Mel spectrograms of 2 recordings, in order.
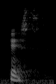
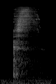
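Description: First: The x is sounded as a plain s. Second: The x is sounded emphatically as k plus s. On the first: "pronunciar la X como una S" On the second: "si pronunciamos de manera más enfática... Es el sonido de la K y de la S juntas"

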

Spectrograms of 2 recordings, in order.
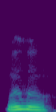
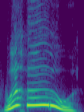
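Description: First: It is said flatly, without excitement. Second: It is said with lively excitement.

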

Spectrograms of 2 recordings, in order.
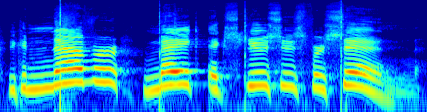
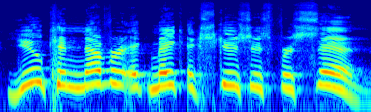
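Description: First: It is said at a louder volume. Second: It is said at a normal volume.

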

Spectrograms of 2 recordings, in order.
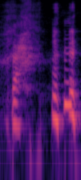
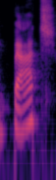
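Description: First: The name does not sound like 'batch'. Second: The name sounds like the word 'batch'. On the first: The speaker calls it right. "And I say it correctly" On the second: The speaker calls it wrong. "I don't say batch"

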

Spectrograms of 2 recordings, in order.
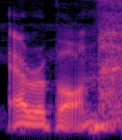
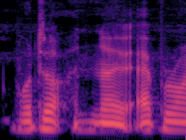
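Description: First: The name is said as Erebon. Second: The name is said as Eberron. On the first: The speaker calls it wrong. "I used to say Erebon" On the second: The speaker calls it right. "Eberron is right"

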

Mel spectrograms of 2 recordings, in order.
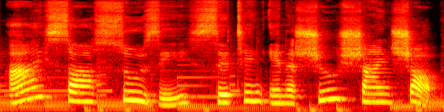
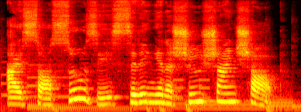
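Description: First: The sentence is read at a slow pace. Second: The sentence is read at a faster pace. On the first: "I'll read each one slowly" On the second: "the second time a bit faster"

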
